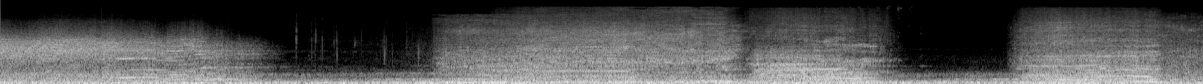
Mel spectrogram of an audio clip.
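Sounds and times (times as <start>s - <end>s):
steady low rumble: 0.0s - 6.8s, 8.8s - 10.9s
monster roar: 4.4s - 9.0s, 10.1s - 12.0s.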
